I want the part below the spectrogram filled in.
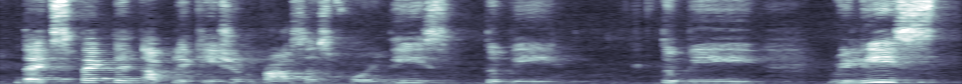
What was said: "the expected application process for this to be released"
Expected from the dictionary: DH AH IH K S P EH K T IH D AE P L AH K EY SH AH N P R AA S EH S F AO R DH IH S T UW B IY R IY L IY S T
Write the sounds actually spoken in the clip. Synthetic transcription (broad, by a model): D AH IH K S P EH K T IH D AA P L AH K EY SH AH N P R AA S EH S F AO R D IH S T UW B IY R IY L IY S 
